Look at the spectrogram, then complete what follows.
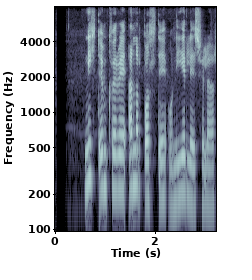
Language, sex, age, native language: Icelandic, female, 30-39, Icelandic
